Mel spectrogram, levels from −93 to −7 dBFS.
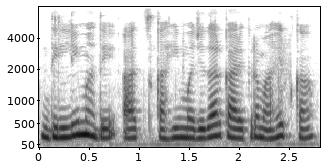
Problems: constant background noise, low volume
